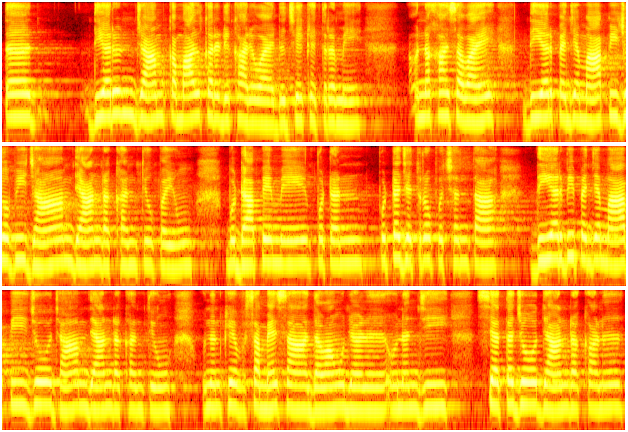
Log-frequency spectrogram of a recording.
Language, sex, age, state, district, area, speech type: Sindhi, female, 45-60, Maharashtra, Thane, urban, spontaneous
